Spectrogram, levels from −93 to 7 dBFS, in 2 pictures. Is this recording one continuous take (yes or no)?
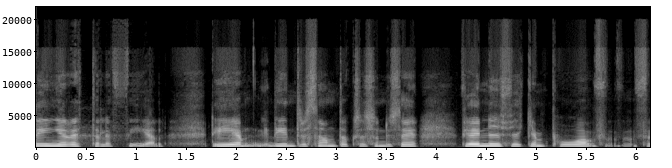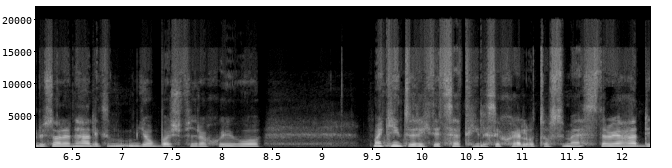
yes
